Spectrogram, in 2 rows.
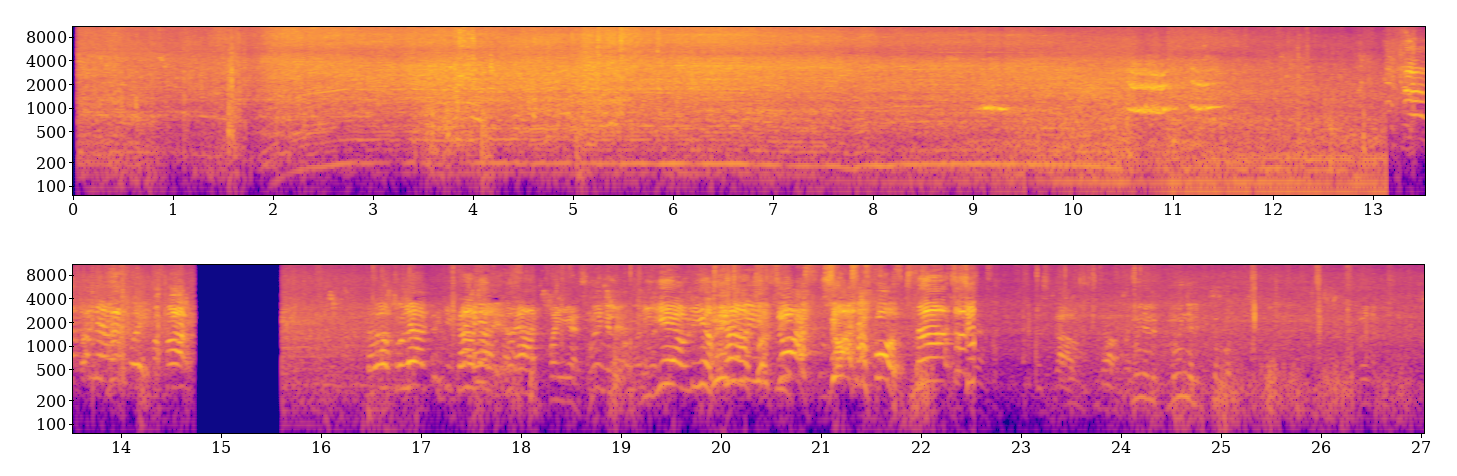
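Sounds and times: road and wind noise: 0.0s - 14.6s, 15.6s - 27.0s
car engine revving: 0.1s - 13.1s.

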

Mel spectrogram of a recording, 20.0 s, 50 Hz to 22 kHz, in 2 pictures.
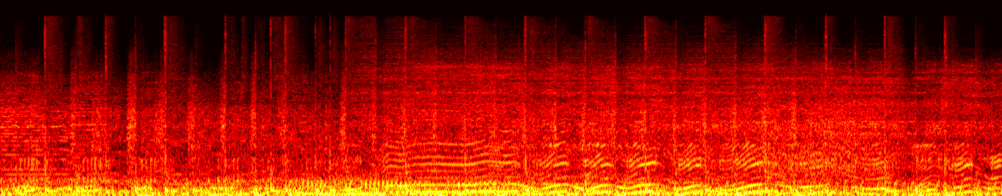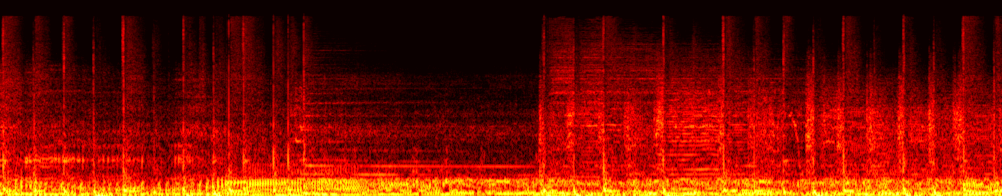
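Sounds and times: dirt bike engine revving: 0.0s - 20.0s
rock music: 0.0s - 20.0s.

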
